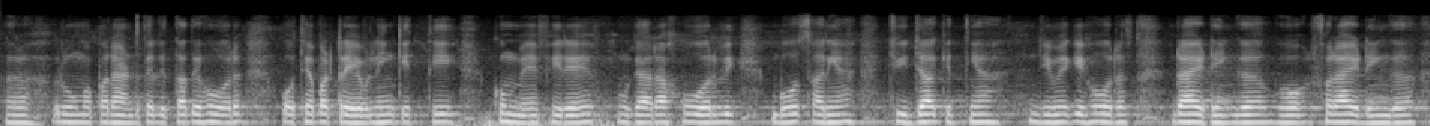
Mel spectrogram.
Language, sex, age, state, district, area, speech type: Punjabi, male, 30-45, Punjab, Amritsar, urban, spontaneous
